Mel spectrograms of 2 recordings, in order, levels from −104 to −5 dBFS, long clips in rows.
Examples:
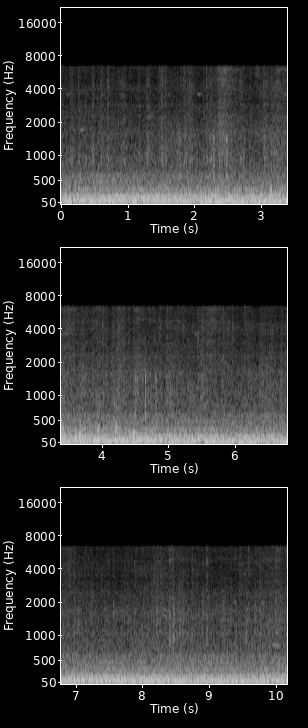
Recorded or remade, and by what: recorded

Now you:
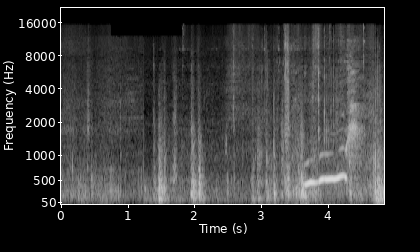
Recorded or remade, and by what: recorded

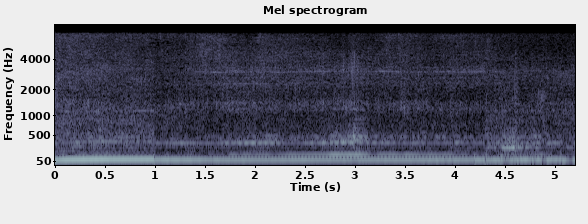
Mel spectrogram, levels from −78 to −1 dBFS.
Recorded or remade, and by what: recorded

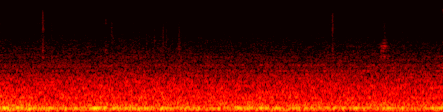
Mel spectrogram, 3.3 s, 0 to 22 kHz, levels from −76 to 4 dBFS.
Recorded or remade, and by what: recorded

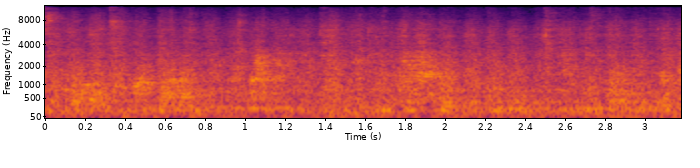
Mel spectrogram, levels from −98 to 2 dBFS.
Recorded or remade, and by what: recorded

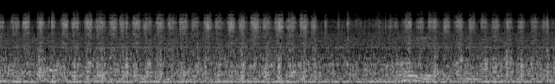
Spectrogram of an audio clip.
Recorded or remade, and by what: remade, vocoder, BigVGAN v2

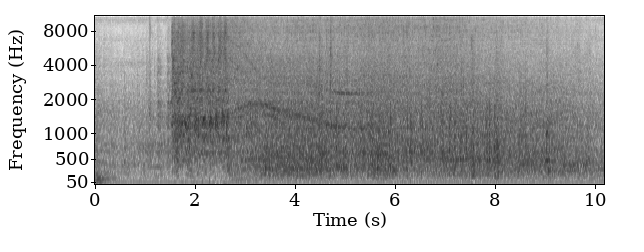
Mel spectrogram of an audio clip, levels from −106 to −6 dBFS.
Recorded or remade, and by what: remade, vocoder, BigVGAN v2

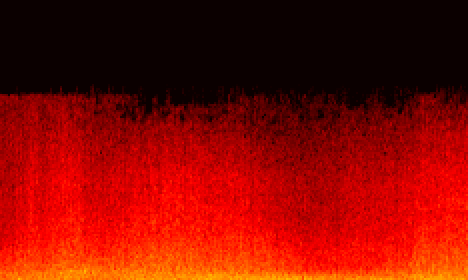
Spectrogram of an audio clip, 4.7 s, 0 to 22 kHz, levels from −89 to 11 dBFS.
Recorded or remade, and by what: remade, vocoder, BigVGAN v2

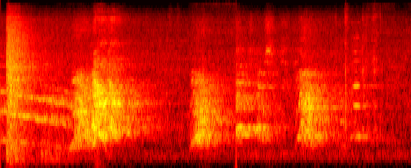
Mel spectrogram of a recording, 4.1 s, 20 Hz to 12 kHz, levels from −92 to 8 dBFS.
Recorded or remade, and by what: remade, vocoder, BigVGAN v2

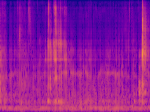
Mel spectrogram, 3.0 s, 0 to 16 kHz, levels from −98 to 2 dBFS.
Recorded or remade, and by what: remade, vocoder, BigVGAN v2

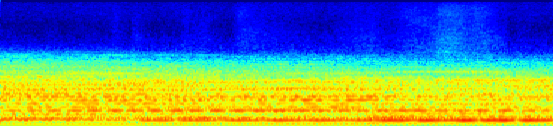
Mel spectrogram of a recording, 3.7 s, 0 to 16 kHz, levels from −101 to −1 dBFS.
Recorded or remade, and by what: recorded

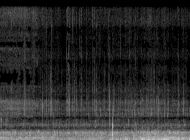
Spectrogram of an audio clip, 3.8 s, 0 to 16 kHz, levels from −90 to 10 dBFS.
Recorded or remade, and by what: remade, vocoder, BigVGAN v2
